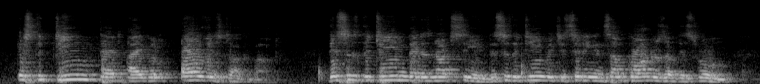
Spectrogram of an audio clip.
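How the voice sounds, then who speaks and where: Noticeable background noise sits behind a man's high voice. He talks at a moderate pace with ordinary pitch variation. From Pakistan. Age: 50s. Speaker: community association leader. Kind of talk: tribute speech.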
